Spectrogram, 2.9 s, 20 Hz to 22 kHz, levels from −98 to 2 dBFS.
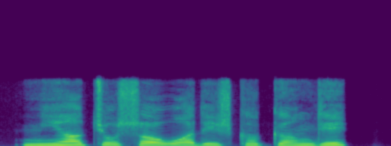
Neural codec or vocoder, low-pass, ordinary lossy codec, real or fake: codec, 16 kHz in and 24 kHz out, 0.4 kbps, LongCat-Audio-Codec, two codebook decoder; 9.9 kHz; Opus, 64 kbps; fake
